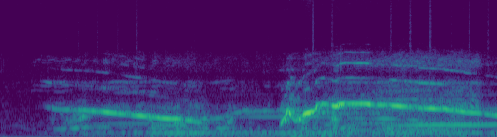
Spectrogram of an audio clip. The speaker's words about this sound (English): I wish that coyote quit yowling.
